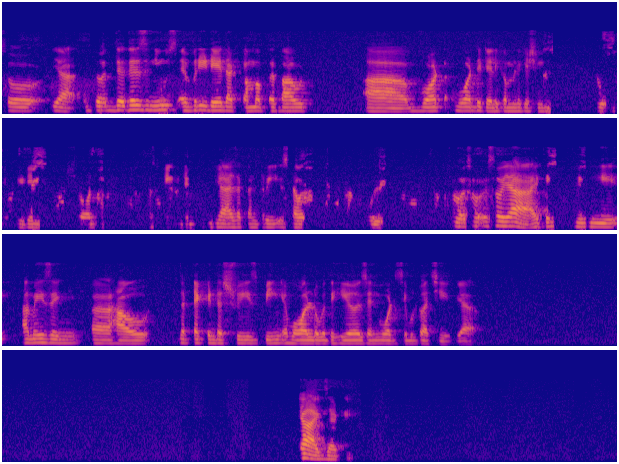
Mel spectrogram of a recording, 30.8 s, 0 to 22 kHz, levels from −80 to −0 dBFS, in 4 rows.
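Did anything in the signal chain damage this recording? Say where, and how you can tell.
Yes, the damage is in the call processing stage, specifically the echo canceller.

Other side's voice leaking through: a second voice sits under the talker from 0.00 to 1.14 s, very faint at about 35 dB down, then much plainer at about 15 dB down from 6.74 to 9.80 s, 11.20 to 13.28 s, and in a brief scrap at 14.54 to 14.63 s. The likely cause is a loudspeaker on the talker's device feeding the far end into the microphone, with the canceller failing to subtract all of that echo.

Speech suppressed in double talk: the talker's level sags in three stretches. From 1.00 to 3.35 s it dips slightly, by about 5 dB over roughly a third of a second. From 6.77 to 15.18 s it drops by as much as about 25 dB across some five seconds in total. From 26.75 to 27.40 s there is a shorter dip of about 10 dB. With both sides active, the canceller likely could not tell its own talker from the echo and attenuated everything.

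Background gated by the echo canceller: from 26.18 to 26.47 s the room sound itself ducks by about 6 dB for roughly 300 ms and then returns. That is the suppressor clamping the microphone while the loudspeaker was playing, then releasing it. The missing low bass and the absence of content above 8 kHz are ordinary call microphone filtering, not damage.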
